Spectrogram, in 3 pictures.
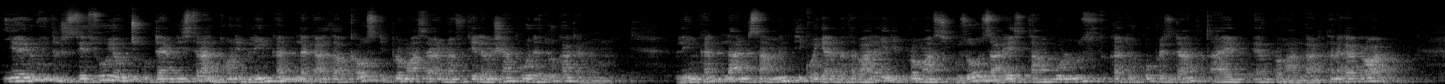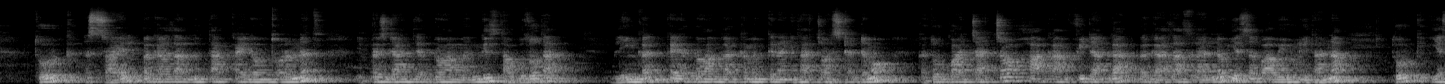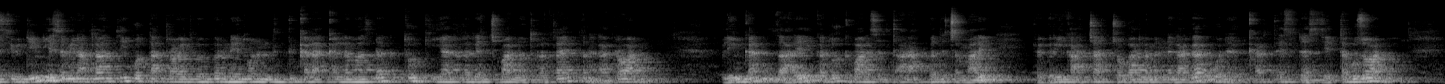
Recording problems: off-mic speech; far
room echo; slight; dies away in 0.7 s
chatter from many people; faint; throughout; 30 dB below the speech

